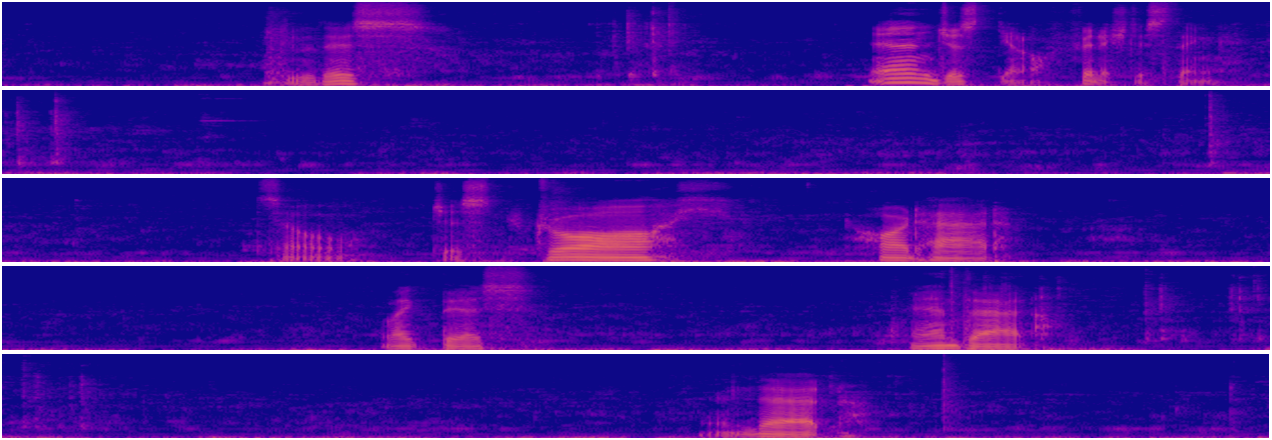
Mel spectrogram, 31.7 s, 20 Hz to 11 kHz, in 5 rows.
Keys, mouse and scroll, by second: 0.7-2.4 drag, 3.1 ctrl+z, 4.1 middle click, 4.4-6.0 drag, 6.4 ctrl+z, 7.1-9.3 drag, 10.6 click, 13.4-15.8 drag, 16.7 click, 18.5-20.7 drag, 21.0 shift+middle click, 21.8-23.2 drag, 26.2-28.7 drag.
